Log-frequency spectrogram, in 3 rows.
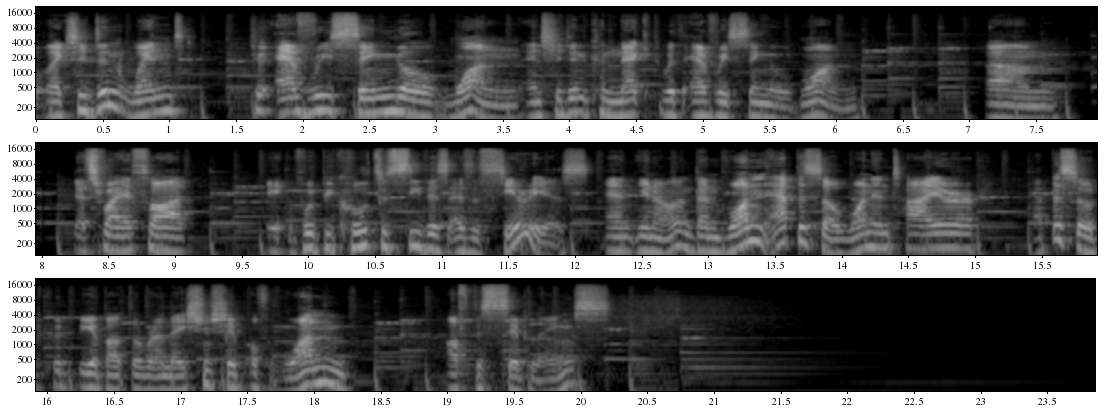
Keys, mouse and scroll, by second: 5.7 click, 6.8 ctrl+z, 8.5 ctrl+z, 10.4 z, 11.2-15.1 drag, 15.1 ctrl+z, 17.1 ctrl+z, 19.4 ctrl+z.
